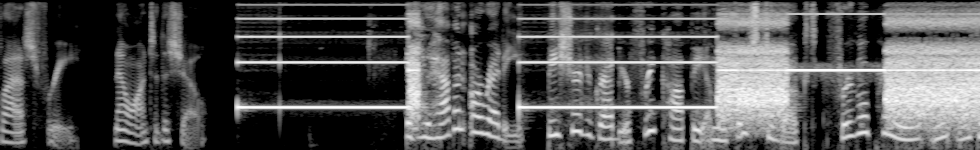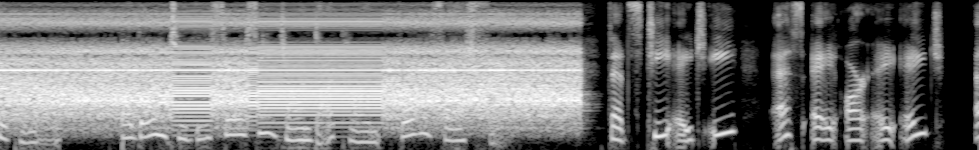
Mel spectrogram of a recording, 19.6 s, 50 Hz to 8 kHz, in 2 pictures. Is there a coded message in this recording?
Yes: ZX Spectrum tape loading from 2.4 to 15.6 s, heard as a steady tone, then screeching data, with speech in English.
